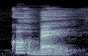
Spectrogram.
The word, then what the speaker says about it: corbeille: A consoante dupla L, depois de uma vogal I, não se pronuncia. Por exemplo, a palavra corbeille, que significa cesta.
